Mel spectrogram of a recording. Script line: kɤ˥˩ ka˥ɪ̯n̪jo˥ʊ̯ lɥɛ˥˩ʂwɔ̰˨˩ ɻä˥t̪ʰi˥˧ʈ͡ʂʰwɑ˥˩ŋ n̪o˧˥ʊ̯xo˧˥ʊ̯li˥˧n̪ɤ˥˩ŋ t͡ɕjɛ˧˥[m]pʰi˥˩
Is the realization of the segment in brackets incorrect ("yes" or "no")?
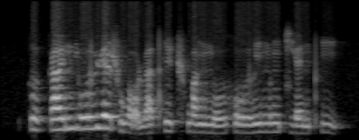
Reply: yes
